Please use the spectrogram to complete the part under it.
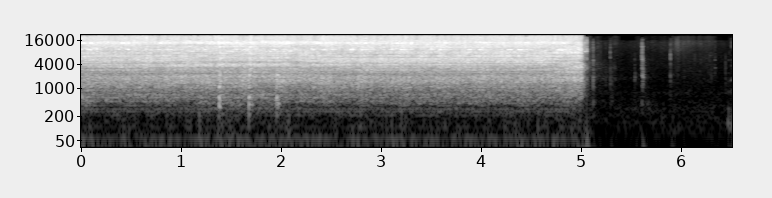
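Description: A power tool removing the upper bolts during a fuel injector seat replacement on a 2005-14 Ford Mustang, a loud steady whirring drone for about five seconds that stops abruptly, followed by faint clicks and clanks.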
